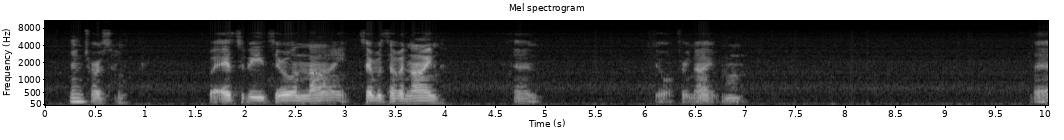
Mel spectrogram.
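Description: A young man talks casually and close to a microphone, in short bursts with pauses.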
